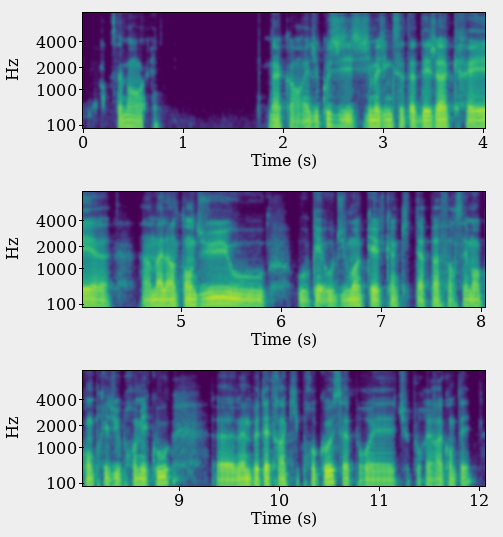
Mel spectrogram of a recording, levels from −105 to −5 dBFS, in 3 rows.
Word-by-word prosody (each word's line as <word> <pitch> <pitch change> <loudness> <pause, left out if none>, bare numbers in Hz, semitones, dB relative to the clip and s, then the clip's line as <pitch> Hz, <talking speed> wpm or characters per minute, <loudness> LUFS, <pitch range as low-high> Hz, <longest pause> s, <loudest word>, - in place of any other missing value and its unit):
Forcément, 95 -1 -3
ouais. 90 +2 -9 1.1
D'accord, 90 -4 -3
et - - 0
du 90 +2 -3
coup, 115 - 0
j'i 95 -2 -1
j'imagine 95 +2 +1
que 100 - -2
ça 100 - -4
t'a 95 - +2
déjà 95 +3 +4
créé, 95 +2 +3
heu, 90 -3 0 0.3
un 90 - -1
malentendu 95 +4 +4
ou 90 -4 +2 0.3
ou 85 - -3
que - - +1
ou 90 - 0
du 85 +1 -6
moins 95 +1 +3
quelqu'un 90 +1 -1
qui - - -18
t'a 80 - -2
pas 90 - -1
forcément 90 +1 -2
compris 95 +2 -3
du 90 0 -3
1er 90 0 -1
coup, 105 +6 +1 0.5
heu, 80 0 +2
même 90 +2 +3
peut-être - - +2
un - - +2
quiproquo, 115 - 0
ça 95 -6 -1
pourrait 80 -2 -4
tu - - -17
pourrais 85 - -8
raconter? 85 +7 -4
90 Hz, 205 wpm, -23 LUFS, 85-95 Hz, 1.1 s, déjà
